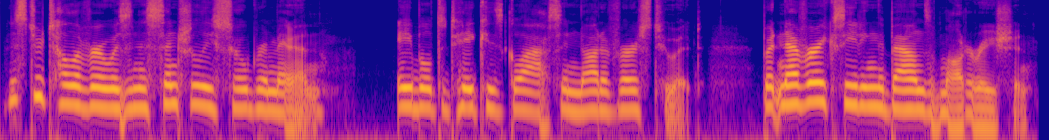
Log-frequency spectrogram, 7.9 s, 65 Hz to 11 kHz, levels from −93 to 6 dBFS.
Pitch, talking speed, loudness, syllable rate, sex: 215 Hz, 175 wpm, -18 LUFS, 5.8 syllables/s, female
